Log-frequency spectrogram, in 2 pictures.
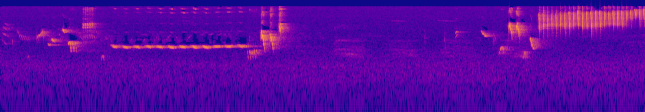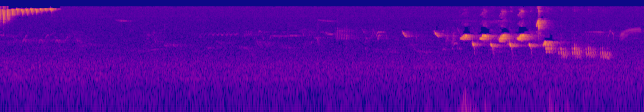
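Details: Wild Asian small-clawed otters give high, thin chirps and squeaky trills in short bursts separated by pauses.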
